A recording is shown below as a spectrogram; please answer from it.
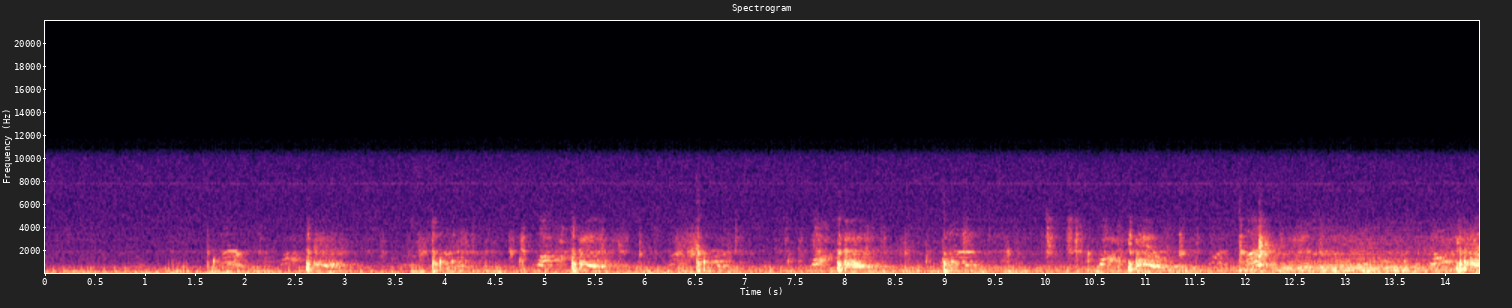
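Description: Tennis rally on a clay court: about ten racket strikes on the ball in turn, roughly one every second and a bit. Some shots come with short grunts of effort from the players.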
